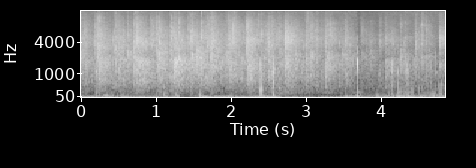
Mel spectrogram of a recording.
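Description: Audience applause at the close of an academic conference on the history of the body in medicine, a dense, steady wash of many hands clapping at moderate volume, with a few sharper individual claps standing out, no voices over it.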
